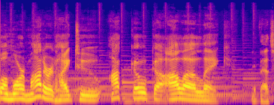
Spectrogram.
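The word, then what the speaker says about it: Akokala: area there's also a more moderate hike to ah coca a la Lake that's how you pronounce it it's only eleven point six very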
